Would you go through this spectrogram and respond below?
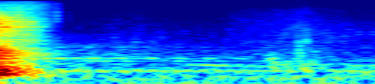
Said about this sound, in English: For one moment, everything hangs still. Just the sound of waves slapping the hulls of our kayaks and the hulls of the ships.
